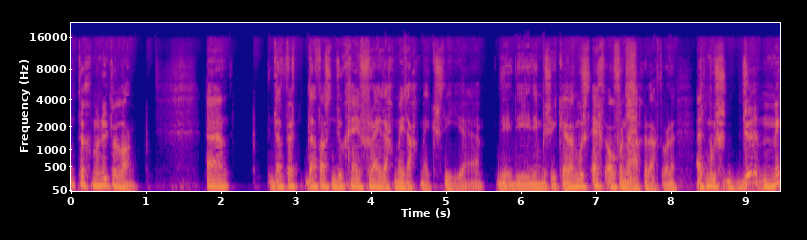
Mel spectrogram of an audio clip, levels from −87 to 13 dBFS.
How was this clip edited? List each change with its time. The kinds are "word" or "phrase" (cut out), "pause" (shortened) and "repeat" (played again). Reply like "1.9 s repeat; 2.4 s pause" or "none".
none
